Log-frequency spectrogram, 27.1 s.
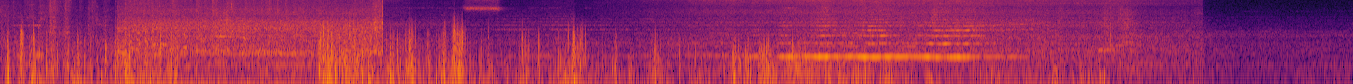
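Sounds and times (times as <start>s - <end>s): train wheels squealing: 9.3s - 10.1s.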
